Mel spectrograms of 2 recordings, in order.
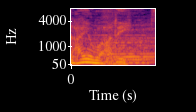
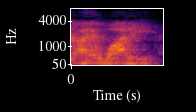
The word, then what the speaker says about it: Ayoade: Submarine, a film by Richard Ayoade.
